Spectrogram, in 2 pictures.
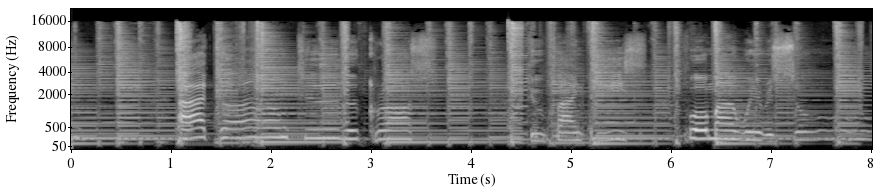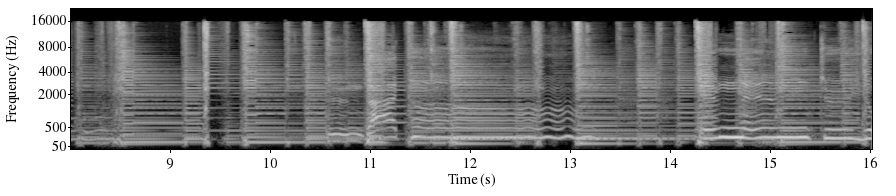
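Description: Worship song played by a band, led by strummed acoustic guitar.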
